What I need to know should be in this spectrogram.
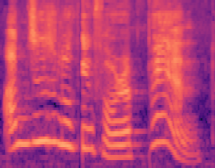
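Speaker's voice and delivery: high, nervous excuse; a bit scared. Acted. Child caught in mother's room, slightly scared. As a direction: answer timidly, caught out. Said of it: "dengan sedikit ketakutan".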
